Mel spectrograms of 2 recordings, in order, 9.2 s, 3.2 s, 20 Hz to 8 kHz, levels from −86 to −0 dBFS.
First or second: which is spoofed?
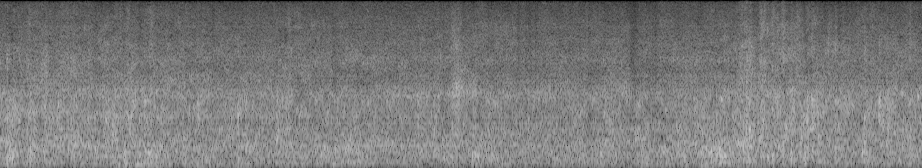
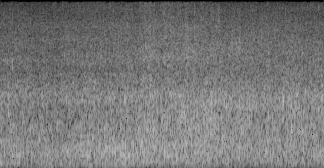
first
